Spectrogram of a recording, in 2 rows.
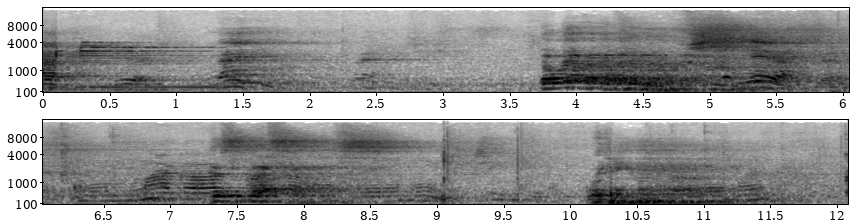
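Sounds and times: held instrumental notes: 0:00.0 - 0:03.2.

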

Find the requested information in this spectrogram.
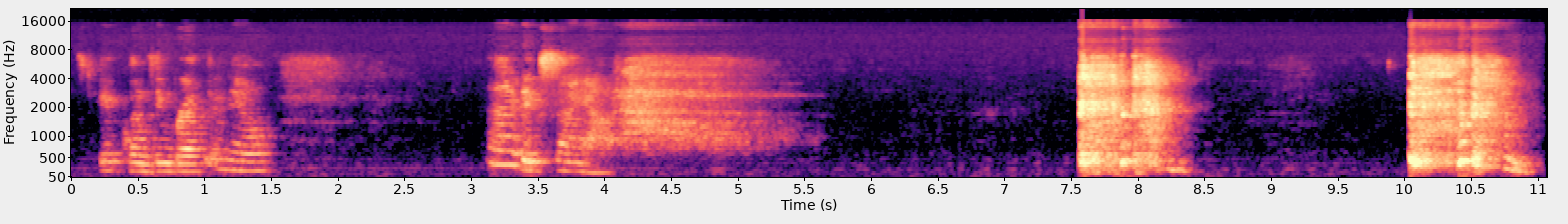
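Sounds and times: woman coughing: 0:07.6 - 0:08.5, 0:10.1 - 0:11.0.

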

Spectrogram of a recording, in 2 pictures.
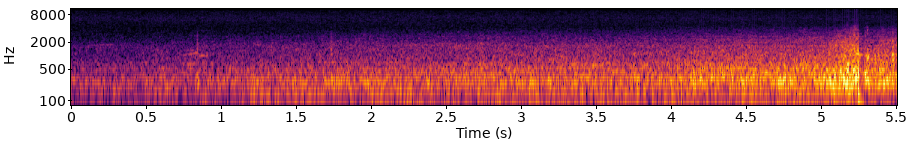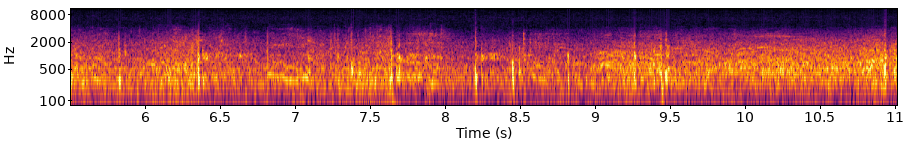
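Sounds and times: crowd cheering: 0:06.3 - 0:11.0.

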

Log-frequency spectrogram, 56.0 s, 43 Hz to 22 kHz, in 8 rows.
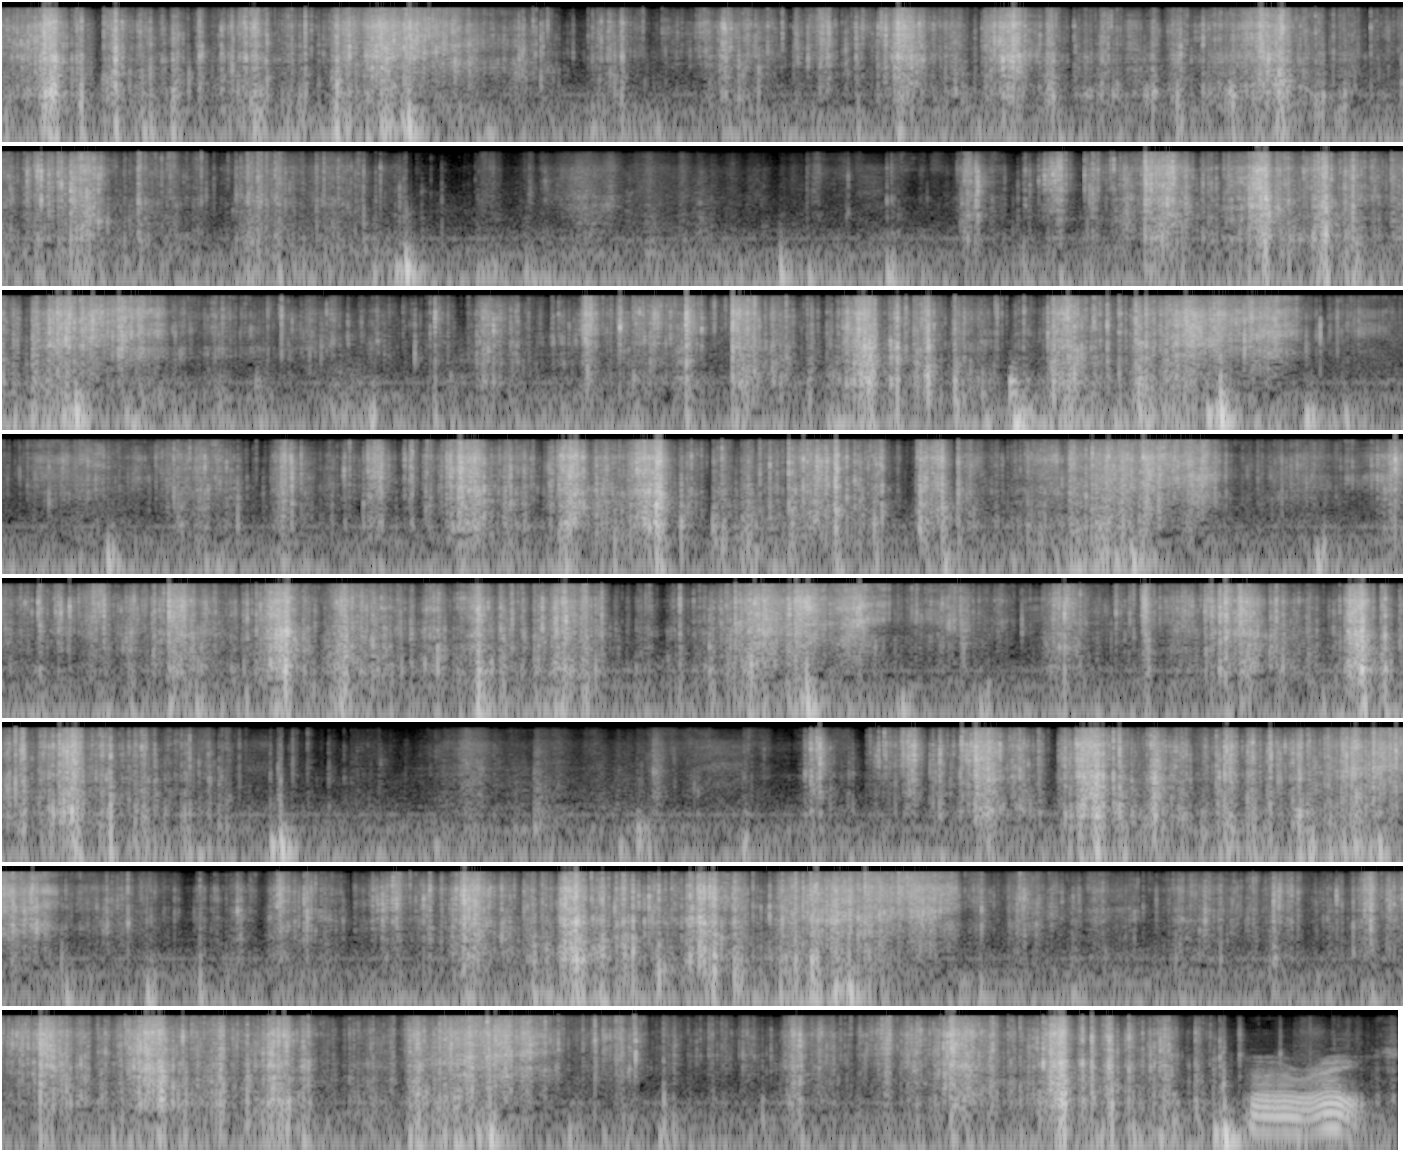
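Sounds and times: foil wrappers crinkling: 0:00.0 - 0:10.1, 0:11.1 - 0:37.8, 0:38.6 - 0:55.8.

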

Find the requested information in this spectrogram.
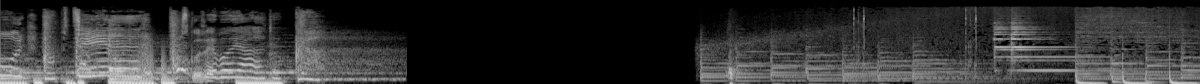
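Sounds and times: notification bell chime: 0:10.0 - 0:11.0
electronic beat with kick drum: 0:10.8 - 0:12.0.

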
